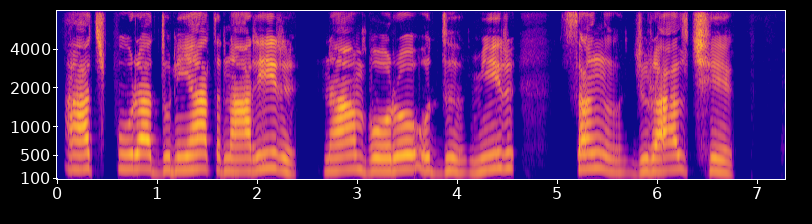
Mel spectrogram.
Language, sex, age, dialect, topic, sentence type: Magahi, female, 25-30, Northeastern/Surjapuri, banking, statement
